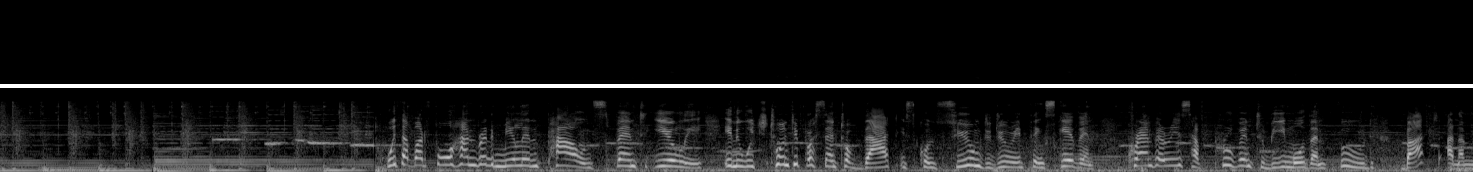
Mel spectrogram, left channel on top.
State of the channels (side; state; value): left; silent; 58 dB below the other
